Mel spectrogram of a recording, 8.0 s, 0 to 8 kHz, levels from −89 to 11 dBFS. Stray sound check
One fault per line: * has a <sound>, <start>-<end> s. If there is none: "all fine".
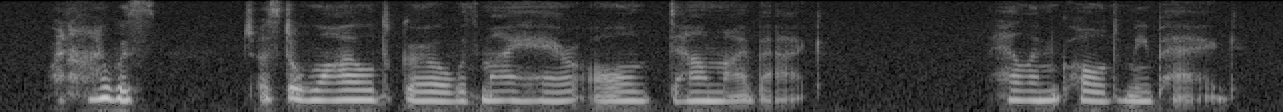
* has a dropout, 4.8-4.8 s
